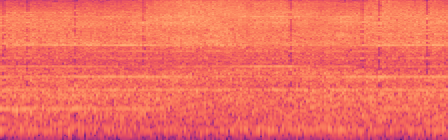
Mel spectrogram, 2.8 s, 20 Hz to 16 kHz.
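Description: A NaceCare RSV 150H battery-powered backpack vacuum cleaner running on its high setting gives a loud, steady whine with an even high-pitched hum that does not vary.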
